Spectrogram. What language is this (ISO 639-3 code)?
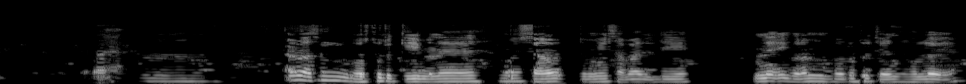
asm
